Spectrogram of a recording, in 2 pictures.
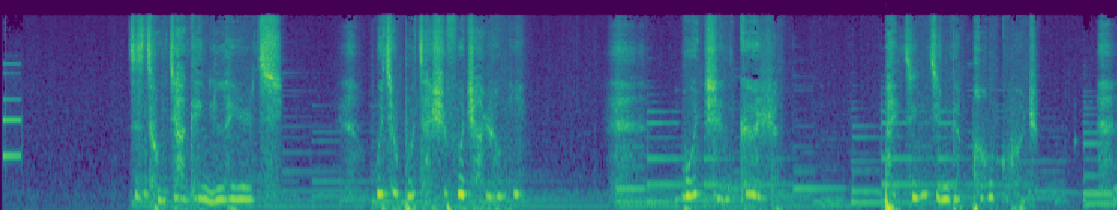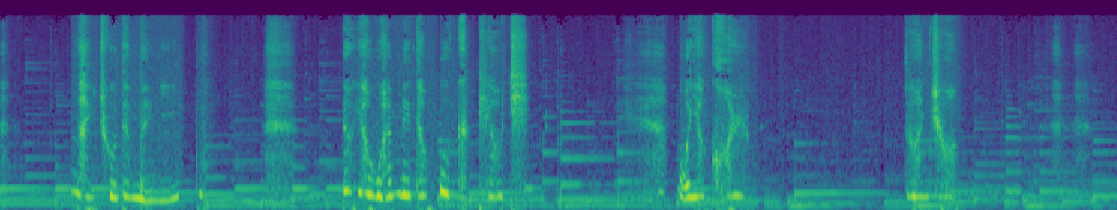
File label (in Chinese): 哭诉; 延禧攻略皇后哭诉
